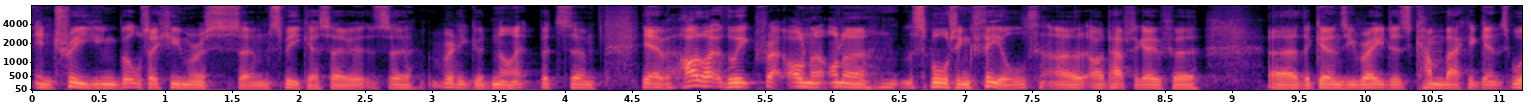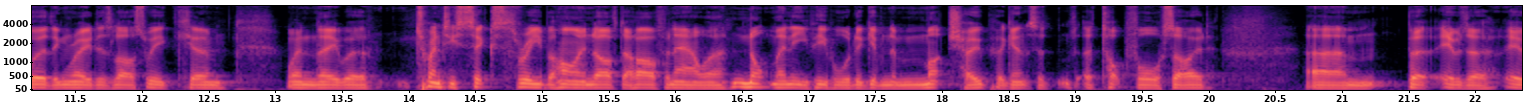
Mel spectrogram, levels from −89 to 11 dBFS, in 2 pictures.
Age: 40-59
